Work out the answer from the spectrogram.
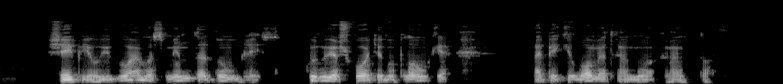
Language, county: Lithuanian, Klaipėda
